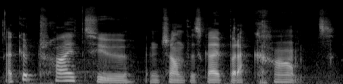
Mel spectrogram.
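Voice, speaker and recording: Young man, stuffed-up and nasal, casual game commentary, muttering and swearing at the game, low voice over faint music. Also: sing-song, takes it slowly, fairly bright tone. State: stuffy nose. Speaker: gameplay commentator. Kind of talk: let's play commentary.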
